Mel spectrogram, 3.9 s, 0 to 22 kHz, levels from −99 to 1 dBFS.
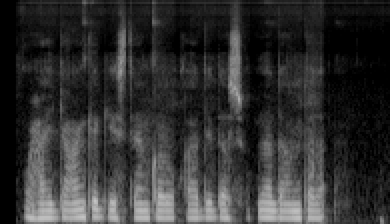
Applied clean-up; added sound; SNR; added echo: none; none; none; none.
